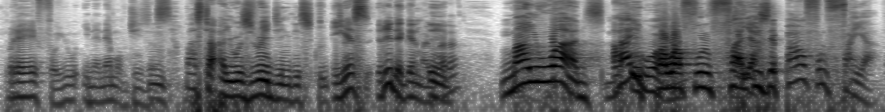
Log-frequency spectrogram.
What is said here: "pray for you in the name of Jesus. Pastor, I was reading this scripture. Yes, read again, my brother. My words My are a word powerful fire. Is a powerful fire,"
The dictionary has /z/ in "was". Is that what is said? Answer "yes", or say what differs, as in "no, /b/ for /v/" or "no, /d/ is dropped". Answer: yes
